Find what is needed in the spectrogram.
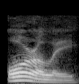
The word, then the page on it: orally: British English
